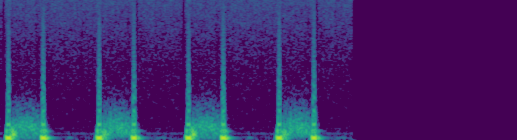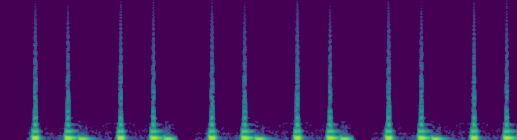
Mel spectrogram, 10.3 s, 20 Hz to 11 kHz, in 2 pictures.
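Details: Heart sounds near 66 a minute with a rushing murmur between paired beats, then crisper beats after a pause; from a teaching montage of systolic and diastolic murmurs and extra heart sounds.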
